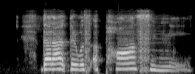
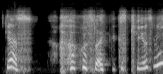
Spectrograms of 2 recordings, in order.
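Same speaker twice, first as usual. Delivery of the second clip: laughing; 6 semitones higher than usual. Real, not acted. Laughing in disbelief at girl's answer.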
